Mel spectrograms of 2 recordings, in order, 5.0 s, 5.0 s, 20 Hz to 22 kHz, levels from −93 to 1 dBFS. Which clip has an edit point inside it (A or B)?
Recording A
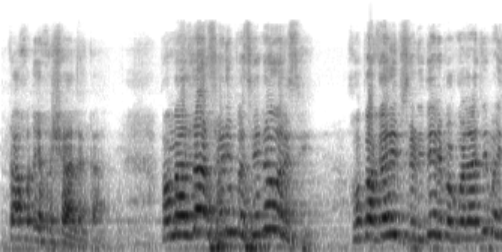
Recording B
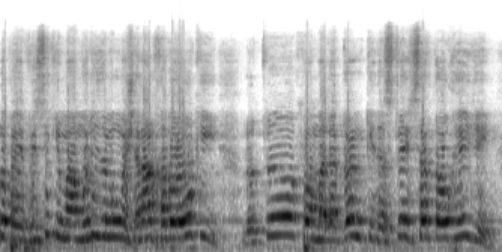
A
